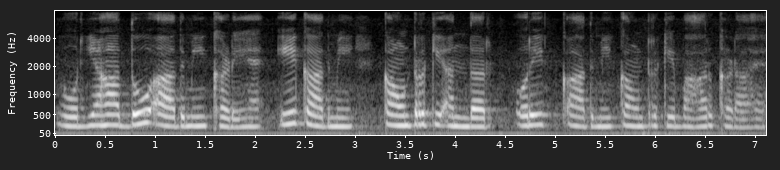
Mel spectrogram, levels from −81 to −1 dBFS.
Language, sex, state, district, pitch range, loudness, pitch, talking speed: Hindi, female, Punjab, Fazilka, 215-245 Hz, -16 LUFS, 225 Hz, 160 wpm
